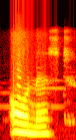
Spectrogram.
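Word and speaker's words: honest: यह जो वर्ड है एच से शुरू होता है और एच की जो साउंड है वह है होती है है ना लेकिन यह जो वर्ड है य ऑनेस्ट प्रोनाउंस किया जाता है ठीक है क्या बोलते हैं इसे ऑनेस्ट ठीक है इसे नेस्ट नहीं पढ़ेंगे ऑनेस्ट का मतलब होता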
